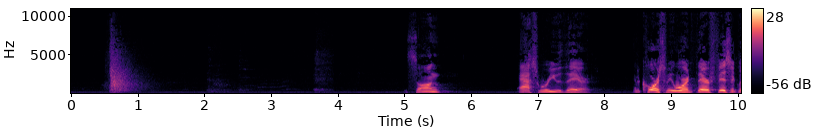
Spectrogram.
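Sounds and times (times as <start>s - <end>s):
whip cracking: 0.5s - 1.2s
speech: 5.1s - 5.6s, 6.7s - 10.0s.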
